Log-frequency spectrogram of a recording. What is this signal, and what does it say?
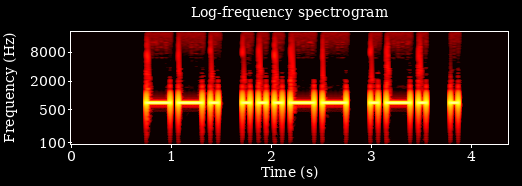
Morse code, heard as a keyed tone, about 15 wpm, 700 Hz. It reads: G3RE
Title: DXCC-100 Call Signs - 4 Characters - Repeated 3x - 15wpm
